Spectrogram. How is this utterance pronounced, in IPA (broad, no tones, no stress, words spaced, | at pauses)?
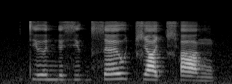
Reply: tʲɘnʲɐzʲɨɡ sɛu̯ t͡ɕat͡ɕʰaŋ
